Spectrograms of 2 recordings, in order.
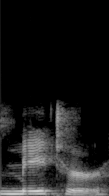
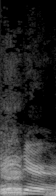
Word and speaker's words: Mater: And it's Mater, so M-A-Y. – Okay. Mater. We're close. Okay. – All right. Like Tom Mater without the T.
